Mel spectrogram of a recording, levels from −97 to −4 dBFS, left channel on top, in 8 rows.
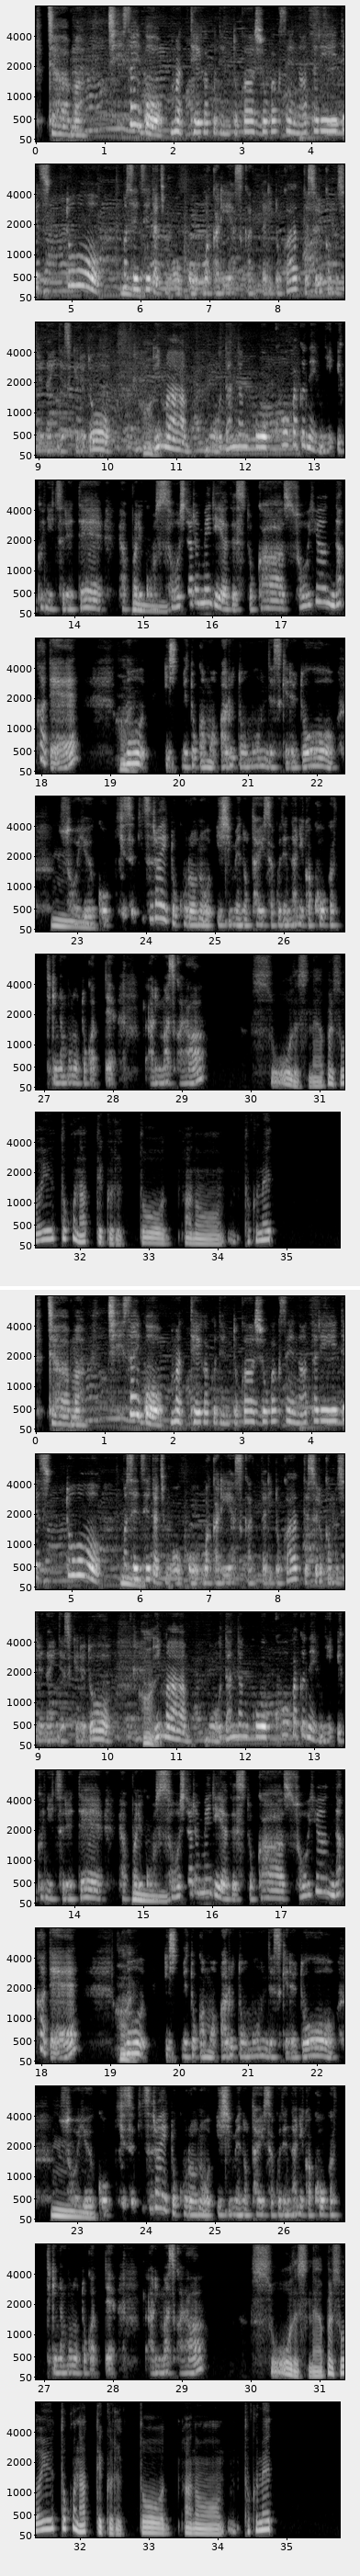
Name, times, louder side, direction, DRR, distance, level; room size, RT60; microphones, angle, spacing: voice 1, 0.0-18.5 18.8-19.5 19.8-26.8 27.1-29.3, right 1 dB, ahead, 0.9 m, -34 dB
sound 1, 0.5-12.8, left 4 dB, 40° left, 0.4 m, -48 dB
voice 2, 14.8-15.4 19.1-19.4 22.6-23.3 30.0-32.6 32.9-34.8, right 5 dB, 50° right, 0.4 m, -35 dB
2.7 x 2.5 x 2.3 m
head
